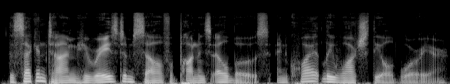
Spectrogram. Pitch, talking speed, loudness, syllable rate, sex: 100 Hz, 200 wpm, -20 LUFS, 5.4 syllables/s, male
